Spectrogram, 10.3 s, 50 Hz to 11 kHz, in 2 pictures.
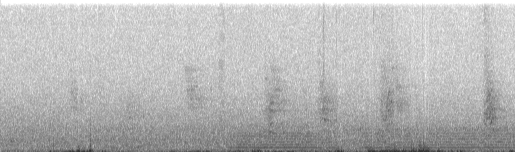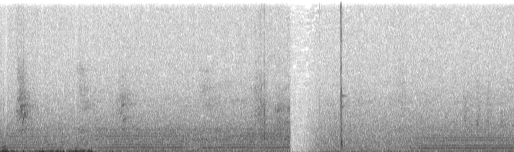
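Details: Bombus ignitus bumblebee feeding on azalea nectar, recorded in May 2012: a steady low droning hum with faint harmonic bands, continuous throughout, with a brief dropout near the end before the buzz resumes.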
